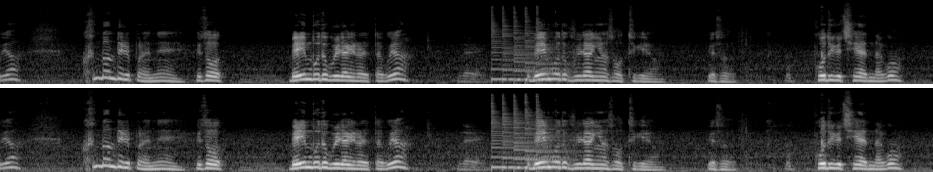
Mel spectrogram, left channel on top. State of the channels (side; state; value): left; quieter; 4.5 dB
